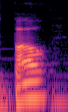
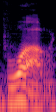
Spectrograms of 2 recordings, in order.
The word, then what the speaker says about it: -bo: Now, for some speakers, they always pronounced that bo, but other speakers had variation between pronouncing it as bo and buo, depending on context.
